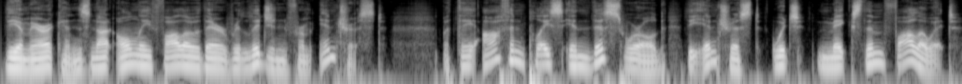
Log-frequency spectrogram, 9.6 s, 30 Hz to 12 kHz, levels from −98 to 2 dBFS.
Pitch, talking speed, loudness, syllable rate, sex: 105 Hz, 145 wpm, -19 LUFS, 4.6 syllables/s, male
